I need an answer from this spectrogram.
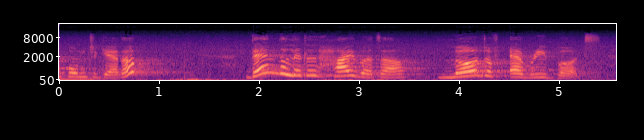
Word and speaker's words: Hiawatha: So, Hiawatha is the way you pronounce the word.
